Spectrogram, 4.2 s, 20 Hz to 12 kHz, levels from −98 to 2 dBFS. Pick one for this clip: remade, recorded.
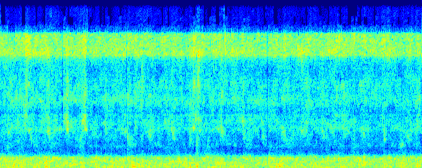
remade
